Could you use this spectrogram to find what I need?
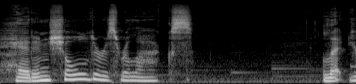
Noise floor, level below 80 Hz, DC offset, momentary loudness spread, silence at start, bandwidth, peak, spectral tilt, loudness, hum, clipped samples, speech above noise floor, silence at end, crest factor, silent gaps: -46 dBFS; -70 dBFS; under 0.1%; 7 LU; 0 s; 17.5 kHz; -4 dBFS; -4.5 dB/octave; -18 LUFS; none; under 0.1%; 28 dB; 0 s; 16 dB; none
